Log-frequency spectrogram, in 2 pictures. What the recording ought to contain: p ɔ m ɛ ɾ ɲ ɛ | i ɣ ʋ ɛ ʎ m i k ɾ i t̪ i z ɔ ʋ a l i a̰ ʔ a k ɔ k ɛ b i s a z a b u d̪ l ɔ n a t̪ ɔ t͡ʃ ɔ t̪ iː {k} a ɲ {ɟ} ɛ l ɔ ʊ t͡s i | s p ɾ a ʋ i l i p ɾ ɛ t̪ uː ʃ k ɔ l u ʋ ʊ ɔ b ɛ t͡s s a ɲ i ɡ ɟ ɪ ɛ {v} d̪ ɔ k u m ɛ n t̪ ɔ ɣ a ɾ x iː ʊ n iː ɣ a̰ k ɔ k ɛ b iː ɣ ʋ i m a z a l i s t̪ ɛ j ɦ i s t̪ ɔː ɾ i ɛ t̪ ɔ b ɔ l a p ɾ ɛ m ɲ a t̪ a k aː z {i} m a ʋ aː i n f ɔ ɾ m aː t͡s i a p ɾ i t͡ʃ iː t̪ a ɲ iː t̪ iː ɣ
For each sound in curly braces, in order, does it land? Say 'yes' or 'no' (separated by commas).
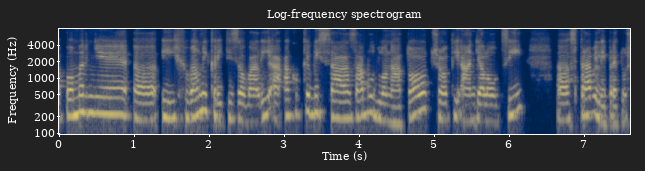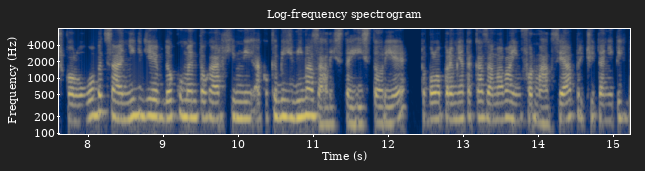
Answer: no, yes, yes, no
